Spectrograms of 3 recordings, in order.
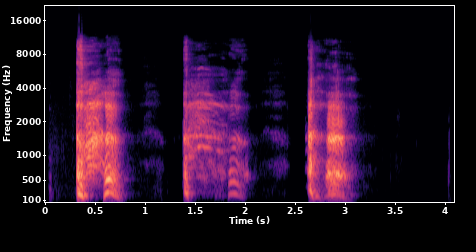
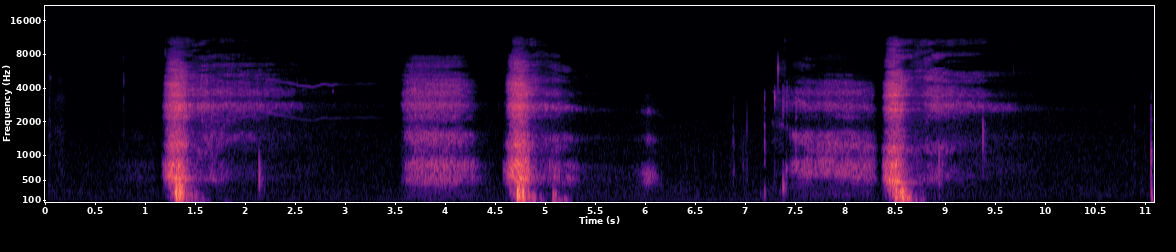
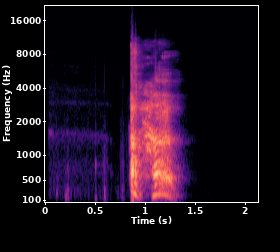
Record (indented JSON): {
  "three_cough_length": "4.1 s",
  "three_cough_amplitude": 31254,
  "three_cough_signal_mean_std_ratio": 0.37,
  "exhalation_length": "11.1 s",
  "exhalation_amplitude": 14485,
  "exhalation_signal_mean_std_ratio": 0.25,
  "cough_length": "2.1 s",
  "cough_amplitude": 32768,
  "cough_signal_mean_std_ratio": 0.32,
  "survey_phase": "beta (2021-08-13 to 2022-03-07)",
  "age": "45-64",
  "gender": "Male",
  "wearing_mask": "No",
  "symptom_none": true,
  "smoker_status": "Ex-smoker",
  "respiratory_condition_asthma": false,
  "respiratory_condition_other": false,
  "recruitment_source": "REACT",
  "submission_delay": "3 days",
  "covid_test_result": "Negative",
  "covid_test_method": "RT-qPCR",
  "influenza_a_test_result": "Negative",
  "influenza_b_test_result": "Negative"
}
